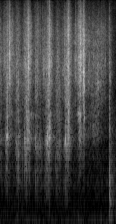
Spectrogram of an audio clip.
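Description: Pepper mill being twisted by hand, giving a quick run of grinding crunches, about three a second, that stops near the end.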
